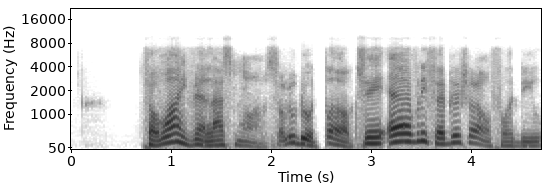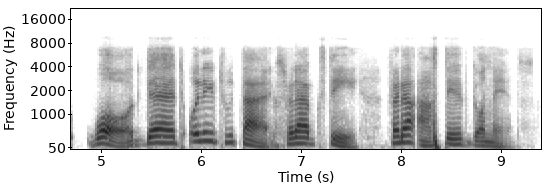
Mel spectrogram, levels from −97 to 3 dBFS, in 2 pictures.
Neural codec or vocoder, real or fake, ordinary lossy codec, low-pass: codec, 16 kHz, 1 kbps, X-Codec, HuBERT features, trained on general audio; fake; Opus, 32 kbps; 7.2 kHz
